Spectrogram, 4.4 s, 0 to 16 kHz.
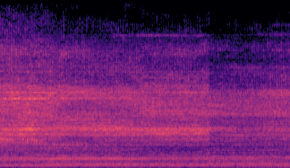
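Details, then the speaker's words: New Eastwood QST 3060 scroll air compressor on first run: smooth even hum and whir, no knocks or rattles, meter shows pressure building normally before shutoff. "so our meter shows that we're building pressure, so I'm going to shut it off."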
